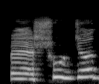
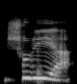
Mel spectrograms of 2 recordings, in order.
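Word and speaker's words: सूर्य: Uh shujo that is Bengali pronunciation surya. Surya. So we pronounce as it okay or Surya I should pronounce.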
